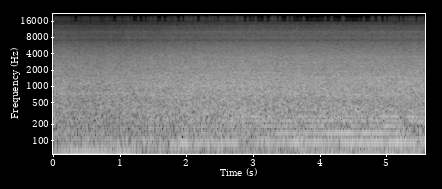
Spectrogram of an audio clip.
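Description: A dense, unbroken hiss of heavy typhoon rain fills the space, loud and uniform from start to finish with no voices.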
